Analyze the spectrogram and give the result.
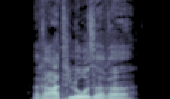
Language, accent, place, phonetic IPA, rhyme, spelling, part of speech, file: German, Germany, Berlin, [ˈʁaːtloːzəʁə], -aːtloːzəʁə, ratlosere, adjective, De-ratlosere.ogg
- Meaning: inflection of ratlos: 1. strong/mixed nominative/accusative feminine singular comparative degree 2. strong nominative/accusative plural comparative degree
